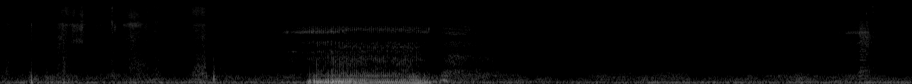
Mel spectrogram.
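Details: Labrador Retriever asleep and snoring, a single deep rattling snore of about a second after quiet breathing, with a few faint clicks in the background.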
